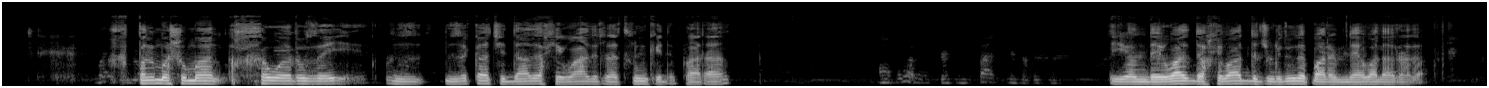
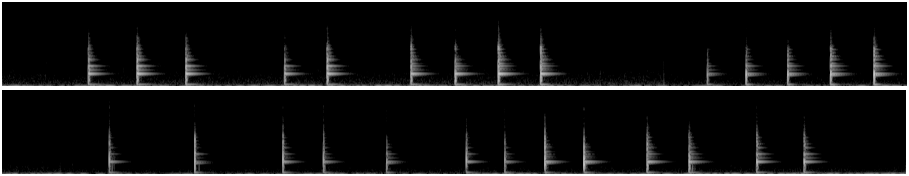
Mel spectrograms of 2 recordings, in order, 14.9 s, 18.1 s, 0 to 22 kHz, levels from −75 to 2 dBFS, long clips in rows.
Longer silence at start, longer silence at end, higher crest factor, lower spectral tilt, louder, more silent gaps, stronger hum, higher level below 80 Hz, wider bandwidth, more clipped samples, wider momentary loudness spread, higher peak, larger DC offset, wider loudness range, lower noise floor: first, 0.95 s vs 0 s; first, 0.65 s vs 0 s; second, 20 dB vs 32 dB; second, -5.5 dB/octave vs -7.5 dB/octave; first, -21 LUFS vs -30 LUFS; neither; neither; second, -66 dBFS vs -50 dBFS; first, 11.5 kHz vs 10 kHz; neither; about the same, 12 LU vs 14 LU; second, -4 dBFS vs 0 dBFS; neither; first, 10 LU vs 7 LU; first, -69 dBFS vs -56 dBFS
